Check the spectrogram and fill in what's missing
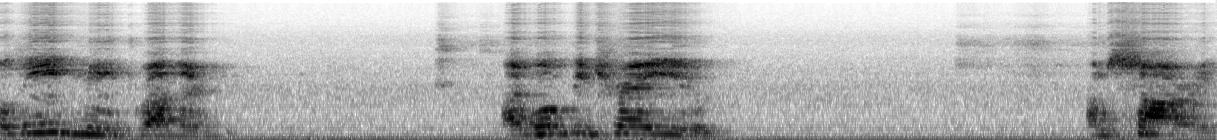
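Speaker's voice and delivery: plain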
